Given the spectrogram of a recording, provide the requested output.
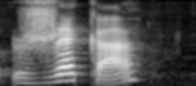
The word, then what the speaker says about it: rzeka: So, rzeka, accent is on the first syllable.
